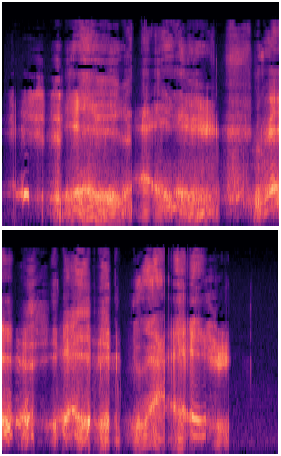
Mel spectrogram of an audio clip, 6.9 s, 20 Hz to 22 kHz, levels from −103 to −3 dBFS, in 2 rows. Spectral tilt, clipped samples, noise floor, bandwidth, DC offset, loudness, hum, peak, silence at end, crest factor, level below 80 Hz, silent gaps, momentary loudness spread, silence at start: -2.5 dB/octave; under 0.1%; -64 dBFS; 16 kHz; under 0.1%; -27 LUFS; none; -8 dBFS; 0.6 s; 20 dB; -78 dBFS; none; 8 LU; 0.1 s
